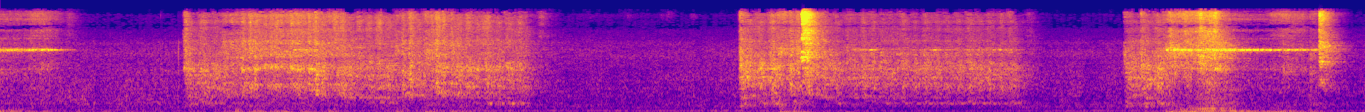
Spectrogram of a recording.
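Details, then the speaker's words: Le Car, an old French car, cranked three long times with front and rear fans on; uneven coughs nearly fire then die, so it won't catch. Owner suspects fouled plugs and a wrong fuel mixture, with some flooding. "I think we failed the plugs we don't have the fuel mixture right I did have some over flooding"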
